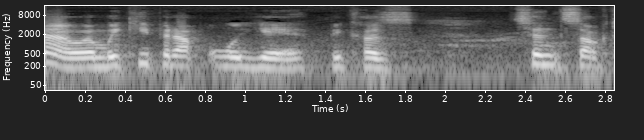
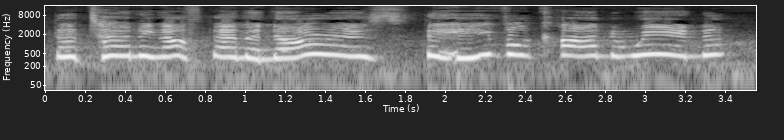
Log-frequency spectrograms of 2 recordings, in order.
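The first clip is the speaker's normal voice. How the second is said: higher, louder, tearful pleading as a daughter; retold sobbing plea; 10 semitones higher, 3 dB louder, slower than usual. Mother retelling her sobbing daughter, a higher tearful plea. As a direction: voice the sobbing girl begging her mum, rising higher. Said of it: "she just sobbed and she said".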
